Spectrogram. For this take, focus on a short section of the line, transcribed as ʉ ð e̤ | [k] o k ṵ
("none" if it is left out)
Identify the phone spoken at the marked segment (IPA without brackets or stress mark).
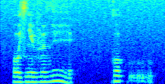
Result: k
